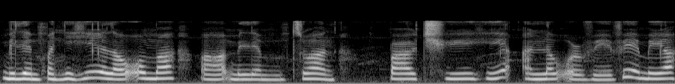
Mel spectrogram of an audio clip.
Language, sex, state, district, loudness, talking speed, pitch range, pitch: Mizo, female, Mizoram, Aizawl, -17 LUFS, 160 wpm, 230-270 Hz, 255 Hz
